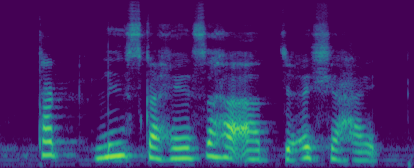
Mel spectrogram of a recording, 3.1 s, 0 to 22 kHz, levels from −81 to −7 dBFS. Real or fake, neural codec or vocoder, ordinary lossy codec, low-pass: fake; codec, 44.1 kHz, 7.8 kbps, Pupu-Codec; none; none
